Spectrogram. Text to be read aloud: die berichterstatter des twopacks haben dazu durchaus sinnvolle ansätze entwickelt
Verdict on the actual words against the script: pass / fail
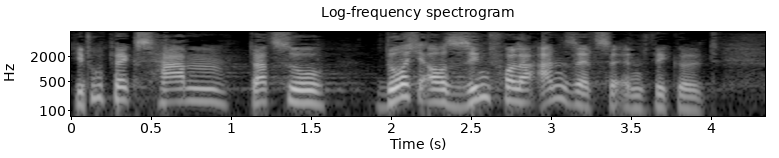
fail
